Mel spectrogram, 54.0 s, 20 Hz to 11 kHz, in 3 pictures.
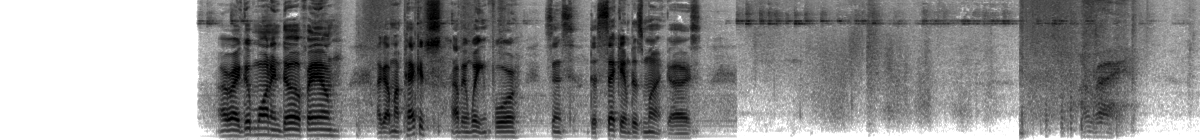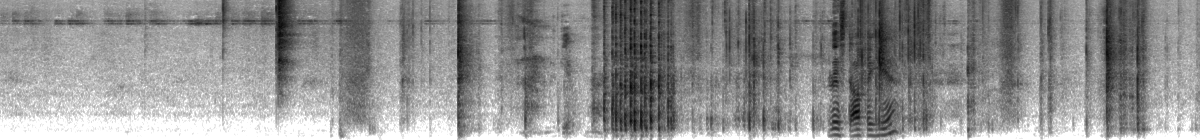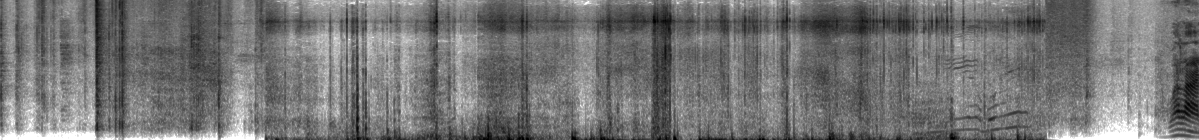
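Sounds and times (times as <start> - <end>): package rustling: 27.0 - 40.0, 43.7 - 52.4.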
